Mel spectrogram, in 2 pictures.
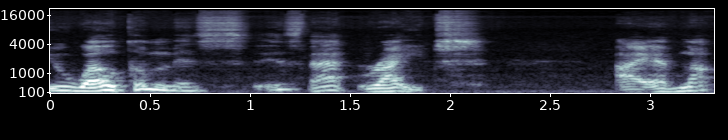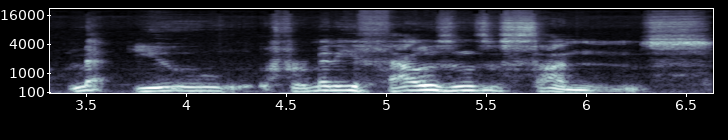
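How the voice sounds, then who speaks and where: A man's high-pitched, croaky put-on character voice, very slow, with lively intonation. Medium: read story. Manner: slightly awkward with the language.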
